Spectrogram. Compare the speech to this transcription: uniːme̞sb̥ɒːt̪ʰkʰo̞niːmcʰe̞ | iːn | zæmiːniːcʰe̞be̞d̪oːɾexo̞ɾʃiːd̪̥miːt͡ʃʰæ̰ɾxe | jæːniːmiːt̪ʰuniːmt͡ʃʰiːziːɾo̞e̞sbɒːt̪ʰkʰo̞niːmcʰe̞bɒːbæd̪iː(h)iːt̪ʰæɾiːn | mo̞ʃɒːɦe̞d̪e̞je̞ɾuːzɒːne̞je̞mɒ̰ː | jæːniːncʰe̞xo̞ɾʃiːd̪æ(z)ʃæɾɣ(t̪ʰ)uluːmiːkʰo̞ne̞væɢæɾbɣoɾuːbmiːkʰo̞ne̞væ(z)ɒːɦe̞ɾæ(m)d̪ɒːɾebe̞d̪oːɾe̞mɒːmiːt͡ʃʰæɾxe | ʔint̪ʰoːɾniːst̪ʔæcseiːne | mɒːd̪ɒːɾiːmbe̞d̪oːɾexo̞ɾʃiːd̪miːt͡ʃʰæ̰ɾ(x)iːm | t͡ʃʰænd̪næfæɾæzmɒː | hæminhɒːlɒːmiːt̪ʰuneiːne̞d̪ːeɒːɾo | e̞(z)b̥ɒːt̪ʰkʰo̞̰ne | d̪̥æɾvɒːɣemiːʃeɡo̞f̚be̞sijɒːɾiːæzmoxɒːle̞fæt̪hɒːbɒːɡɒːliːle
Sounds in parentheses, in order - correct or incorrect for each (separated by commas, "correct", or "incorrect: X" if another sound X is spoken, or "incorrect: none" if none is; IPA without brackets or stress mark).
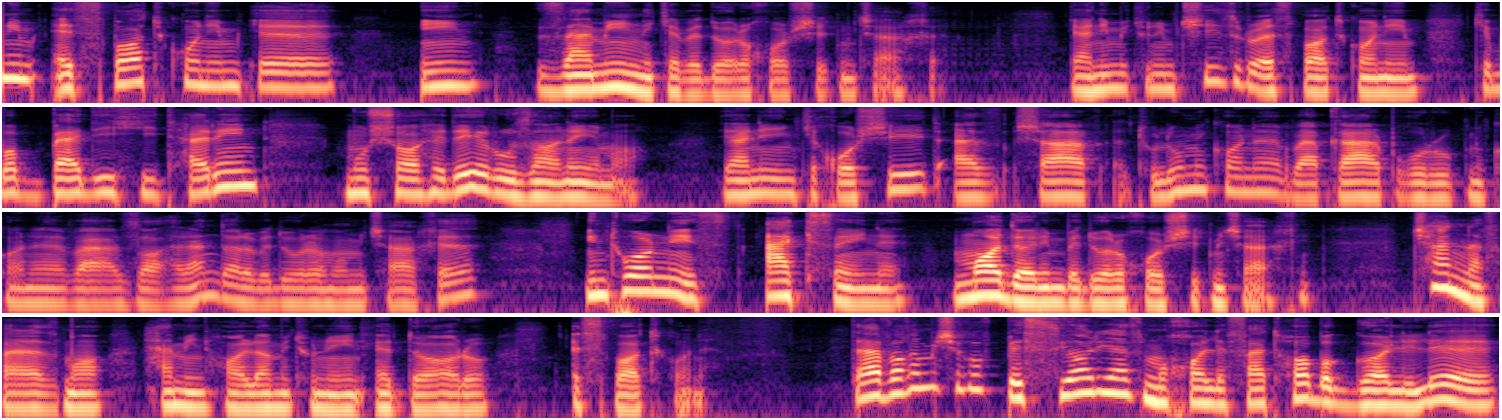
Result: correct, correct, correct, correct, incorrect: n, correct, incorrect: s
